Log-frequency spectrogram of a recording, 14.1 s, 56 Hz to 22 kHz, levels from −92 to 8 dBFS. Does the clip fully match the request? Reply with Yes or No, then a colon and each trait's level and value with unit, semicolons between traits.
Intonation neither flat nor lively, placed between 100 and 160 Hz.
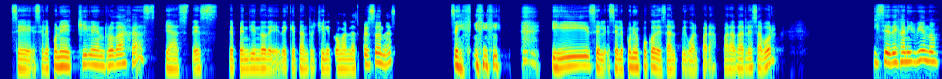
No: wide, 5.8 semitones; medium, 140 Hz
